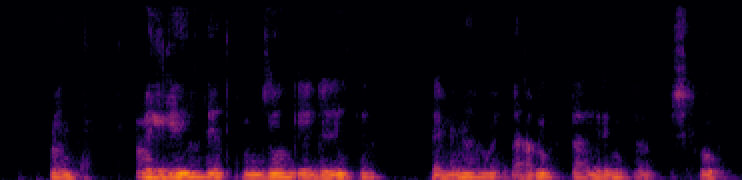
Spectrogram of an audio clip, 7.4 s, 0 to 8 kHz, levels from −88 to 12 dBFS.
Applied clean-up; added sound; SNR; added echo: neural mask model DeepFilterNet 3.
